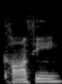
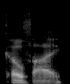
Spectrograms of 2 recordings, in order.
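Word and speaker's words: Ko-fi: I I know it's pronounced coffee, but I always read it as Kofi.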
